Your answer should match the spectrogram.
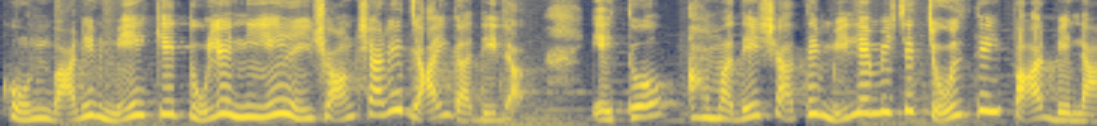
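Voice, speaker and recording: Cartoon role: frail, worried old mother-in-law, high, swooping, pleading delivery over faint music. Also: big pitch swings, moderate pace. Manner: pleading, fretful. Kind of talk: Bengali cartoon voice acting.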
